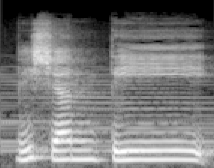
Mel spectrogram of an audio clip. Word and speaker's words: విశంతి: వ ఉచ్చారణ మర్త్యలోకం విశంతి తాళవేష మీద ఆఘాత చివరిలో ఉంతి హ్రస్వము విశంతి అని దీర్ఘము పలకకూడదు క్షీణే పుణ్యే మర్త్యలోకం విశంతి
